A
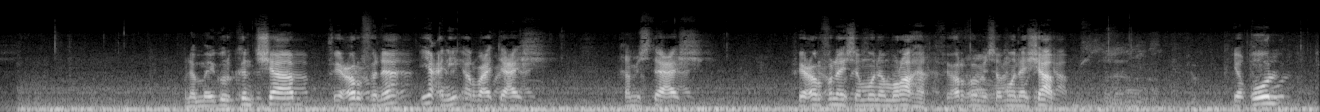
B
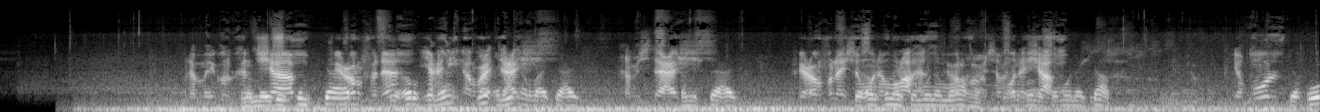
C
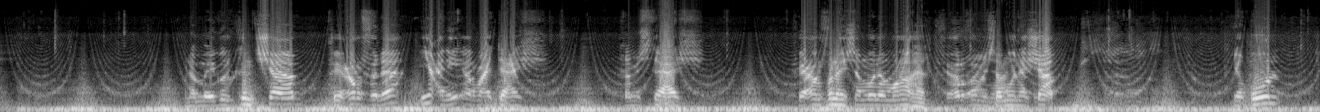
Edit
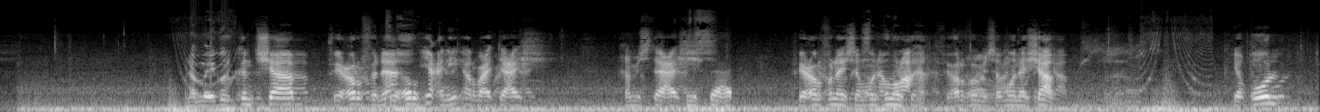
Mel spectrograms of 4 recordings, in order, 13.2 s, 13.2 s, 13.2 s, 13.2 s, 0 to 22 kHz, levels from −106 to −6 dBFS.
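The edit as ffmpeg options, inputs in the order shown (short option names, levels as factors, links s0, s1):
-filter_complex "[2:a]asplit=2[s0][s1];[1:a]asplit=3[s2][s3][s4];[0:a]asplit=6[s5][s6][s7][s8][s9][s10];[s5]atrim=end=1.692[s11];[s0]atrim=start=1.688:end=2.362[s12];[s6]atrim=start=2.358:end=3.862[s13];[s2]atrim=start=3.858:end=4.262[s14];[s7]atrim=start=4.258:end=6.872[s15];[s3]atrim=start=6.868:end=7.312[s16];[s8]atrim=start=7.308:end=8.82[s17];[s4]atrim=start=8.58:end=9.27[s18];[s9]atrim=start=9.03:end=11.402[s19];[s1]atrim=start=11.398:end=12.132[s20];[s10]atrim=start=12.128[s21];[s11][s12]acrossfade=d=0.004:c1=hsin:c2=hsin[s22];[s22][s13]acrossfade=d=0.004:c1=hsin:c2=hsin[s23];[s23][s14]acrossfade=d=0.004:c1=hsin:c2=hsin[s24];[s24][s15]acrossfade=d=0.004:c1=hsin:c2=hsin[s25];[s25][s16]acrossfade=d=0.004:c1=hsin:c2=hsin[s26];[s26][s17]acrossfade=d=0.004:c1=hsin:c2=hsin[s27];[s27][s18]acrossfade=d=0.24:c1=tri:c2=tri[s28];[s28][s19]acrossfade=d=0.24:c1=tri:c2=tri[s29];[s29][s20]acrossfade=d=0.004:c1=hsin:c2=hsin[s30];[s30][s21]acrossfade=d=0.004:c1=hsin:c2=hsin"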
